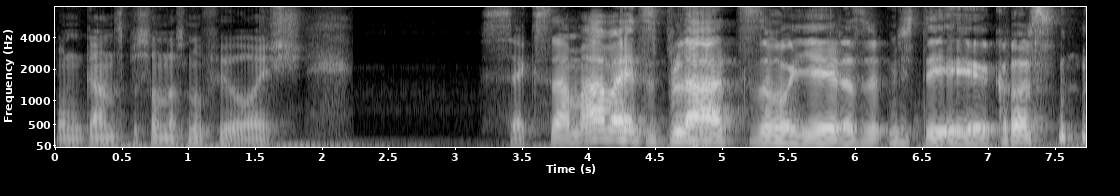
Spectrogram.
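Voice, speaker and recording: At a very slow pace, a man talks with a bright, sharp tone. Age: 30s. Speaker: podcast host. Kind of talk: casual chat.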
